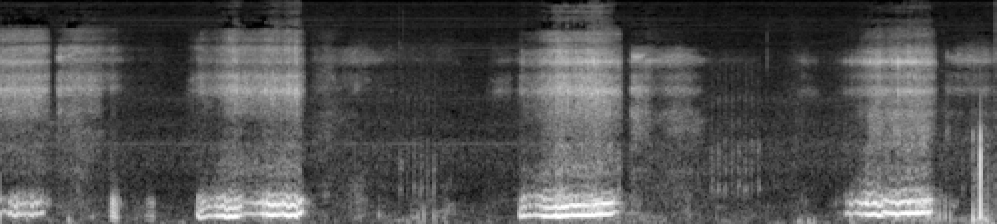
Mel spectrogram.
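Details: Three-month-old puppy asleep indoors, snoring: four long rasping, throaty breaths, each about a second long, spaced roughly every three seconds, with quiet room noise between them.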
